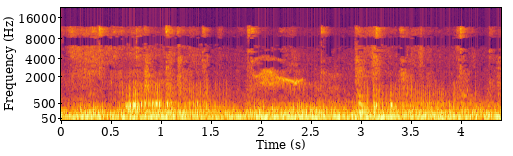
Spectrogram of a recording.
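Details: Female pet cat talking in her sleep, seeming to answer back: a soft continuous low rumble, faint murmured chirps near the start, then a brief falling mew about two seconds in, with quieter chirps after.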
